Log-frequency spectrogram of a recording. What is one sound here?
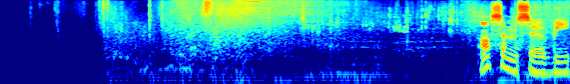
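A magical crackling whoosh sweeps by.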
